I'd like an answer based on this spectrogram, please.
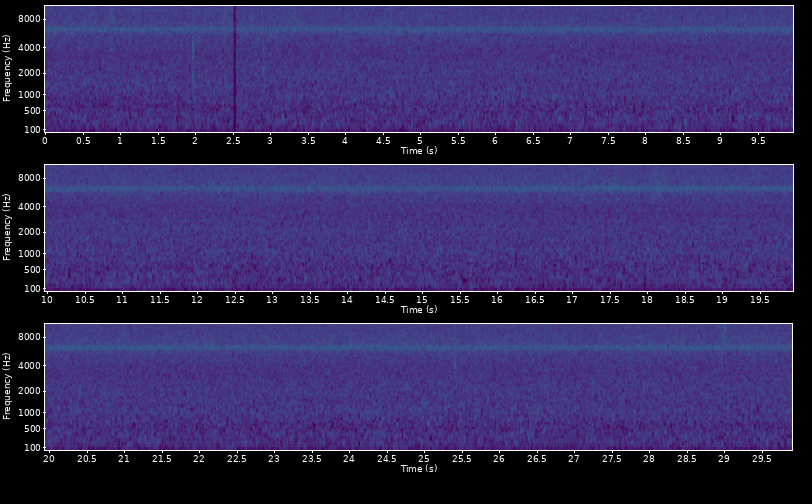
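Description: Steady rushing outdoor hiss with a constant high-pitched insect drone over it.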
